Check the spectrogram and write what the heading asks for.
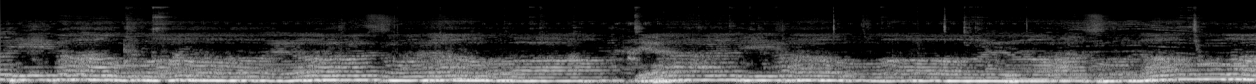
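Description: A man chanting a suluk solo into a microphone: long drawn-out notes with a slow, ornamented wavering in pitch. He breaks for breath about six seconds in and again near the end.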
